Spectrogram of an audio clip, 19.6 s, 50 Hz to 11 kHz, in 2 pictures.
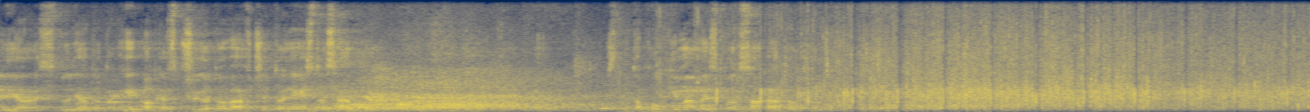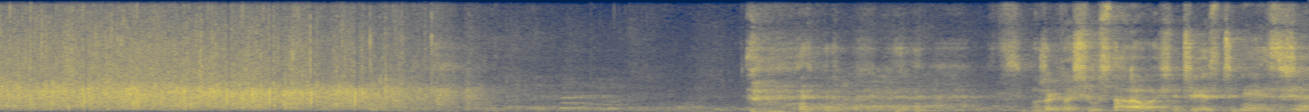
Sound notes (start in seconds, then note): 2.2 audience laughs; 4.8 applause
